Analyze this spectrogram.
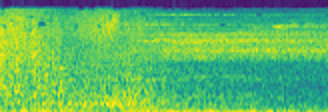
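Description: A triumphant fanfare swells.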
